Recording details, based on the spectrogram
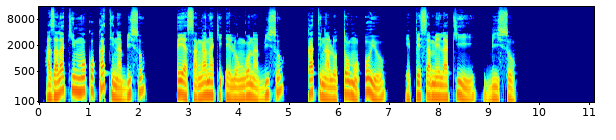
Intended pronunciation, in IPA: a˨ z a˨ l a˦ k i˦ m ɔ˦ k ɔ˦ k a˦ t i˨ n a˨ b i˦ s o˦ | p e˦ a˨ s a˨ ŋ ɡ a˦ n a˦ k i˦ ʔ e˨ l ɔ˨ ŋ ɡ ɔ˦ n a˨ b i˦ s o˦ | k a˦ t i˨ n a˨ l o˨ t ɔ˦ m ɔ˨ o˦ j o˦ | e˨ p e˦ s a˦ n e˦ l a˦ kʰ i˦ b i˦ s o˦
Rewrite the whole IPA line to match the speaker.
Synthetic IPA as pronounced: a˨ z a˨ l a˦ k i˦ m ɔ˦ k ɔ˦ k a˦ t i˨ n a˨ b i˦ s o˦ | p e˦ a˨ s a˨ ŋ ɡ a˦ n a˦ k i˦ ʔ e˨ l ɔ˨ ŋ ɡ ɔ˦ n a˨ b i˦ s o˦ | k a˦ t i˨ n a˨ l o˨ t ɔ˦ m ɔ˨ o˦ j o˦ | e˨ p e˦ s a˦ m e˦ l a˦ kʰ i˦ b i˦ s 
